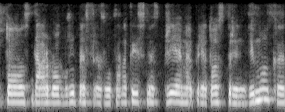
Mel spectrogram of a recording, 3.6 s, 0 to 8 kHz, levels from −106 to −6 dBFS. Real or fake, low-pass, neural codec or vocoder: fake; 7.2 kHz; codec, 16 kHz, 8 kbps, FreqCodec, smaller model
